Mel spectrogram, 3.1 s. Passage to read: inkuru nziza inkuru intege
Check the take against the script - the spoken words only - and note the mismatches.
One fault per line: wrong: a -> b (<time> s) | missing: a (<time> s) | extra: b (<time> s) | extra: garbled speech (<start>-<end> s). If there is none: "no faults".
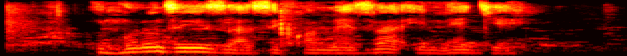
wrong: inkuru -> zikomeza (1.3 s)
